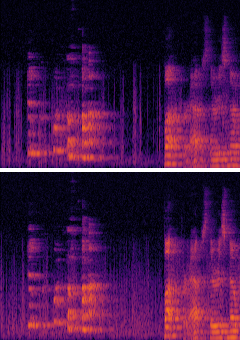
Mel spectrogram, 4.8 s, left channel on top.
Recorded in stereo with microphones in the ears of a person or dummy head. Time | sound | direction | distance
0.5 | laughter | 35° left (ahead or behind) | 1.0 m
3.3 | a man speaking | 20° right (ahead or behind) | 0.5 m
